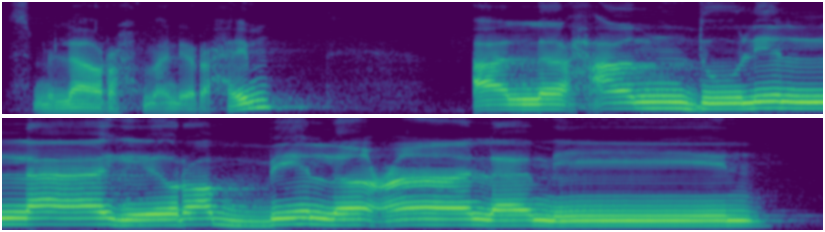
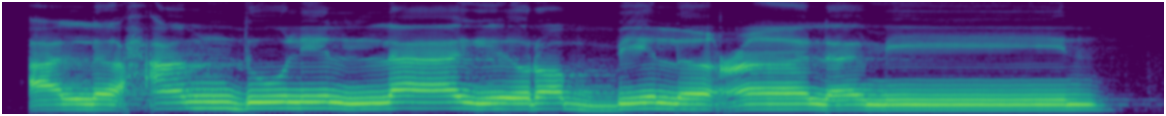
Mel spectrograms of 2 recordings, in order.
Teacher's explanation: bunyi pantulan perhatikan sekali lagi ini bacaan yang tidak seharusnya alhamdulillahirobbilalamin huruf lam ini bukanlah huruf Qalqalah namun seringkali jika tidak hati-hati bunyi lam sukunnya ada bunyi pantulannya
